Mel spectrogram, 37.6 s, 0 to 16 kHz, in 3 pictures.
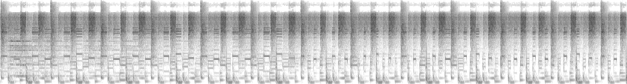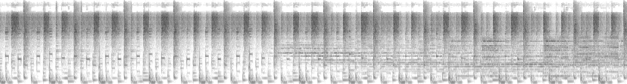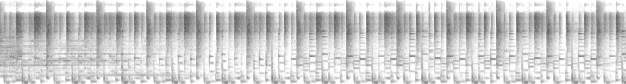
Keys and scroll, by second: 10.2-11.0 typing, 17.8 Return, 21.5 Delete, 24.7-25.6 typing, 31.4 Return, 34.5 Delete.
